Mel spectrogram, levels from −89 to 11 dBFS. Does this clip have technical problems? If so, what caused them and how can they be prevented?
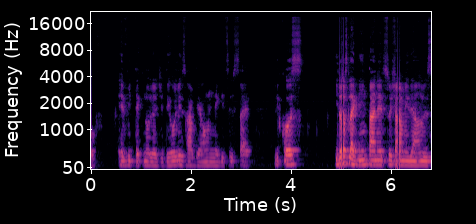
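Yes. Chunks out of order at 4.96–5.04 s, just before "like the", and again at 6.08–6.16 s: a 40 ms chunk plays one chunk late, briefly jumbling the speech. Unlike a dropout, nothing is missing. Reordering chunks by sequence number in a jitter buffer before playback prevents it.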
